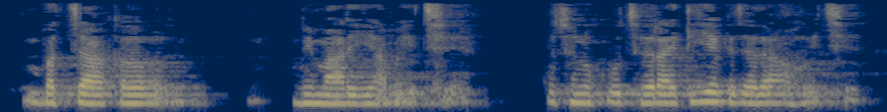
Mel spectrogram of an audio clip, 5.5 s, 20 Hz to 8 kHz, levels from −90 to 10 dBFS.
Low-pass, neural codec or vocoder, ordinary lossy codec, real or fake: 7.2 kHz; none; MP3, 32 kbps; real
